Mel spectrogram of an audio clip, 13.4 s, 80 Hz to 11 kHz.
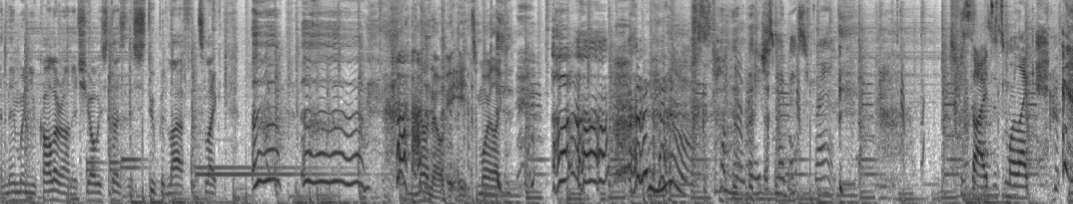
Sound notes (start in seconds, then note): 2.8 impersonating Adena's laughter; 4.6 others laugh; 6.4 impersonating Adena's laugh in higher pitch; 8.1 others snigger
